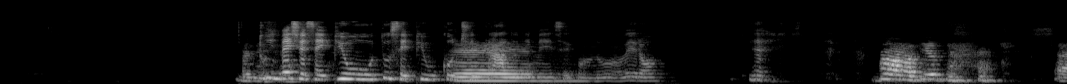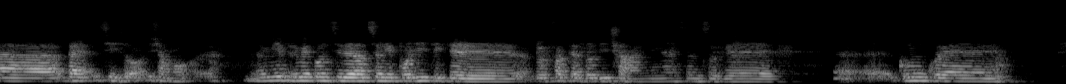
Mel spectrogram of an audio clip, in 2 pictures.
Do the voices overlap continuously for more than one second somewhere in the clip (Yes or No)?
Yes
